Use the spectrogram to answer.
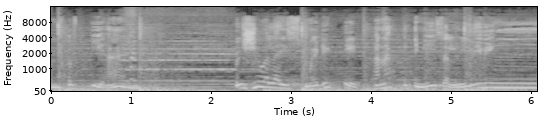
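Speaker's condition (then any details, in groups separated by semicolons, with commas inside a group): No condition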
